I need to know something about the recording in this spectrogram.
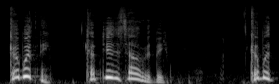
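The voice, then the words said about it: Imitates another person's voice. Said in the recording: “this is a great impression. ... it's very, very good. ... It's like Judd or Richard Kind.”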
